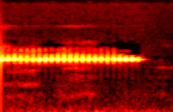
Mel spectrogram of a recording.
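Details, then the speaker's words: E-Flite Turbo Timber Evolution RC plane transmitter at switch-off: one clear high-pitched beep of about a second, then silence; low battery warning, transmitter battery getting pretty low. "transmitter was not happy with the state of that battery it's getting pretty low"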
